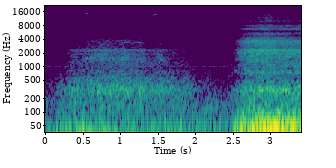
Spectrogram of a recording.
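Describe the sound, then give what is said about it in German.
Deep, full breaths in yoga child's pose after a vinyasa: two airy breath sounds, the first soft and drawn out, the second louder and fuller, with no talk. “dann finde dich auch gerne langsam ein in der Haltung des Kindes und nimm hier gerne nochmal zwei, drei tiefe und vollständige Atemzüge.”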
